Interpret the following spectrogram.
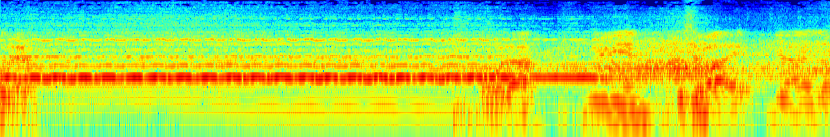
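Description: A singer holds one long sustained note over the backing music of a stage performance. About four and a half seconds in the note ends and voices talking take over.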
